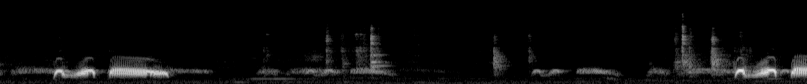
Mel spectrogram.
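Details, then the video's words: Decoy spotted dove, a hen used to stimulate wild-caught doves: a loud two-part coo opens and closes the stretch, with softer murmured cooing and faint clicks between. "Tiếng chim cu gáy mồi giọng lôi cuốn hấp dẫn đủ bài[ THÚC GÙ , GÁY GỌI ]"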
